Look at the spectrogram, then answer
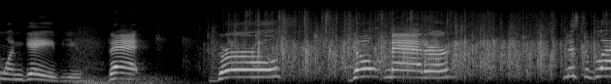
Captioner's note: applause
